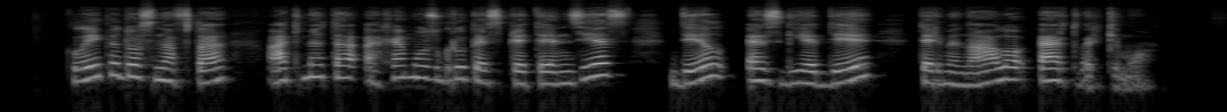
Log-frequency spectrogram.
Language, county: Lithuanian, Šiauliai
